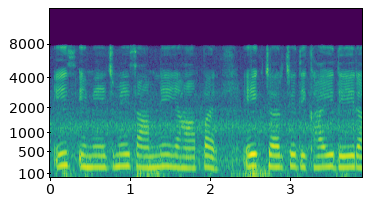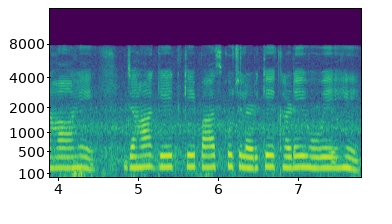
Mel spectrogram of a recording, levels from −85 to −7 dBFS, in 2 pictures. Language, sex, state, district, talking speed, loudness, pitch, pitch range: Hindi, male, Rajasthan, Jaipur, 160 wpm, -17 LUFS, 210 Hz, 200-215 Hz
